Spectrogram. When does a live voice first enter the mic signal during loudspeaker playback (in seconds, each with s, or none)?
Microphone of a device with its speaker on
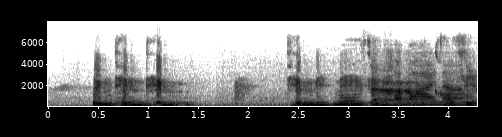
2.6 s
